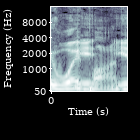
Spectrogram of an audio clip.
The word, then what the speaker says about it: Waupun: And, man, he had quite a show to put on, not only for his own contingent that came out from Waupun, Wisconsin. Am I saying that right? – I don't know. Waupun or Waupun? I would say Waupun.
